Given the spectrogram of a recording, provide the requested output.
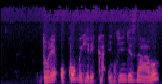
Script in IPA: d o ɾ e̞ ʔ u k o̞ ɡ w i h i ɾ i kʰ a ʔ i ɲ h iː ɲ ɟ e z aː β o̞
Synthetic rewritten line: d o ɾ e̞ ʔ u k o̞ ɡ w i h i ɾ i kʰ a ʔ i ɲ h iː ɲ ɟ i z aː β o̞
